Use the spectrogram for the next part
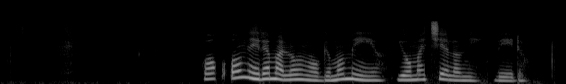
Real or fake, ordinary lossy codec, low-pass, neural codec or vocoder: fake; none; none; codec, 16 kHz, 0.3 kbps, FocalCodec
